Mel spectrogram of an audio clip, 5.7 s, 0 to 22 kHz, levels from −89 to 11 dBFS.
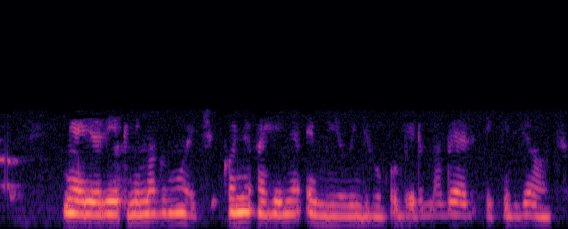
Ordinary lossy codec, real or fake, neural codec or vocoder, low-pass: MP3, 24 kbps; fake; vocoder, 44.1 kHz, 128 mel bands every 256 samples, BigVGAN v2; 3.6 kHz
